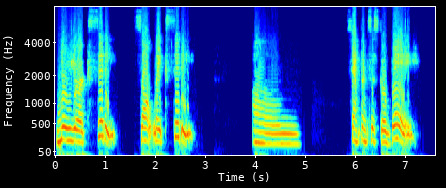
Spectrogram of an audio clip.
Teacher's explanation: So basically the rule is the last word of the proper noun phrase is stressed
